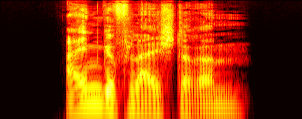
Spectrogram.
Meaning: strong dative masculine/neuter singular comparative degree of eingefleischt
- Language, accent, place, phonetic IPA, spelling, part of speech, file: German, Germany, Berlin, [ˈaɪ̯nɡəˌflaɪ̯ʃtəʁəm], eingefleischterem, adjective, De-eingefleischterem.ogg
